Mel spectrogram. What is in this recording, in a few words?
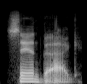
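"sandbag", American English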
